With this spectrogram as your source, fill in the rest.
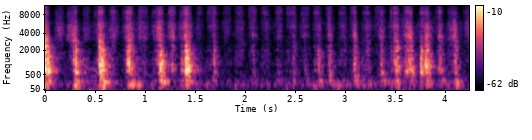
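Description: A wooden stylus scratches back and forth across a flat scratch-art card of black wax-coated paper to fill in an area, while the other hand steadies the sheet. The dry, raspy strokes come in a quick, uneven rhythm, louder at first and then softer and denser before picking up again near the end.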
